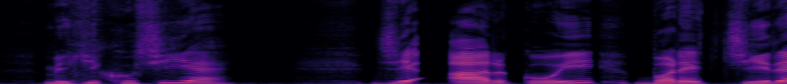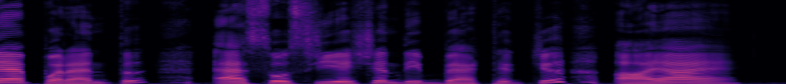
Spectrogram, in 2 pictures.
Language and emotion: Dogri, happy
